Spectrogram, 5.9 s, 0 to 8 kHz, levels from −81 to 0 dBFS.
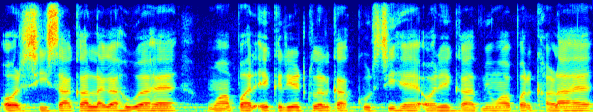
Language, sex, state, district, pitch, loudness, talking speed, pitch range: Hindi, male, Jharkhand, Deoghar, 135 Hz, -15 LUFS, 210 wpm, 130-135 Hz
